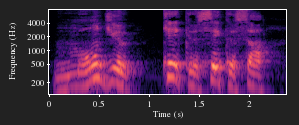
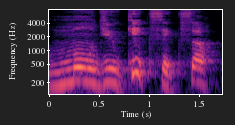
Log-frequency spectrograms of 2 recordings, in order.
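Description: First: Louder, pained mock roar; hammed-up roaring cry; lion's roar. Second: A touch of alarm, the donkey yelping; startled donkey cries out in mild dismay; mild startled cry; donkey's startled cry. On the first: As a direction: bellow it like a lion in pain. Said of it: "ce fut un rugissement". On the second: Acted. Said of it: "s'écriant".

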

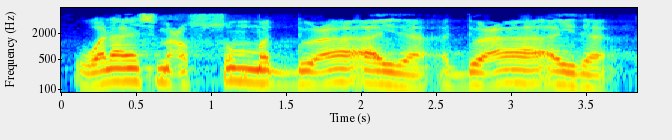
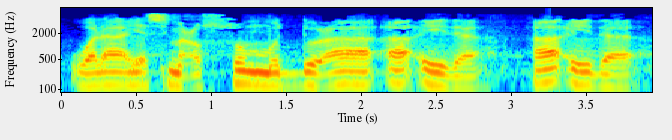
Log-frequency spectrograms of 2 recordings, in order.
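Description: First: "الدعاء إذا" with the second hamza softened towards a y; eased second hamza. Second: "الدعاء إذا" with two crisp, separate glottal stops; both hamzas fully articulated. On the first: Teacher showing students the eased reading, second hamza of "إذا" between hamza and ya. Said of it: "بين الهمزة والحرف". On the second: Teacher showing students the first reading, both hamzas of "الدعاء إذا" fully sounded. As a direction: slowly sound each hamza in "الدعاء إذا" as a full stop. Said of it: "أن تحقق الهمزتين". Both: Shown as a demonstration.

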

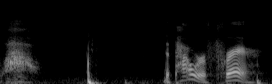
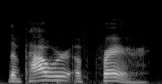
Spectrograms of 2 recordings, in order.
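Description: First: Soft, wondering acted reaction; hushed awe. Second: "The power of prayer" said slowly, word by word; slow down and weigh each word of "The power of prayer"; emphatic repeat. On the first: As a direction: breathe it out in quiet wonder. Acted awe at answered prayer. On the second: Real, not acted.

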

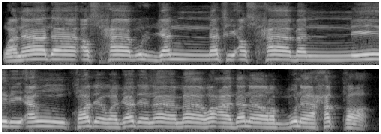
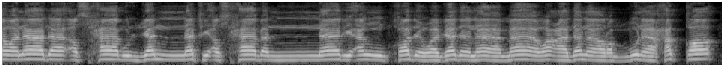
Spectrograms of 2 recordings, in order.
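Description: First: Slow recitation, النير with a long e for aa; imala. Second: Measured recitation, النار with a full a vowel; open alif. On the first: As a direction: recite النير as an-neer, alif tilted to e. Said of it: "أمال الدوري ألف النار هكذا". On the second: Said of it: "أمال الدوري ألف النار". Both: Shown as a demonstration.

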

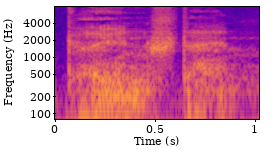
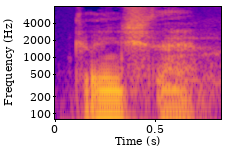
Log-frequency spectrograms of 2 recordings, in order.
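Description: First: "Grünstein" whispered low and soft, no voice; whispered name. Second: Said in the usual way. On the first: Acted. The old man repeats the name to himself, whispering. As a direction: let "Grünstein" fade into a whisper of memory.

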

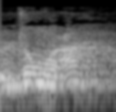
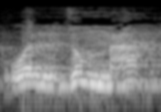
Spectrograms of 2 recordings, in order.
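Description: First: الجمعة as "al-jumu'a", u after both jim and mim; damma on mim. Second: والجمعة as "wal-jum'a", no vowel after the m; silent mim. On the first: Teacher showing students the variants, الجمعة with damma on mim. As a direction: say الجمعة in three syllables, ju-mu-'a. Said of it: "بضم الجيم والميم". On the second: Teacher showing students the variants, والجمعة with sukun on mim. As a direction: close the mim in والجمعة, jum-'a. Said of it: "ويجوز فيه إسكان الميم". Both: Shown as a demonstration.

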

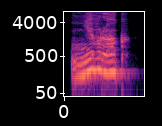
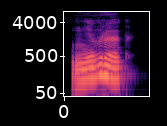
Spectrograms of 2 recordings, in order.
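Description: First: High, submissive creature echo; obediently repeating, high and small; meek creature voice. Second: Said in the usual way. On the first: Acted. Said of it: "покорно повторил Мартыш".

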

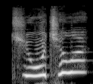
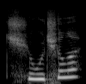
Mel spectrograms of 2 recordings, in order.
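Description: First: Very high, very loud incredulous cry; piercing indignant question; outraged shriek. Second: Soft, higher disbelieving question; hushed rising disbelief; stunned echo. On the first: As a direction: explode on the repeated insult. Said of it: "Я чуть не задохнулась". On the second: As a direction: repeat it quietly, incredulous. Princess echoes insult in disbelief. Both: A narrator's reading.

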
